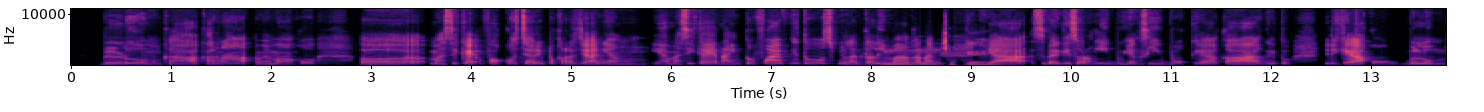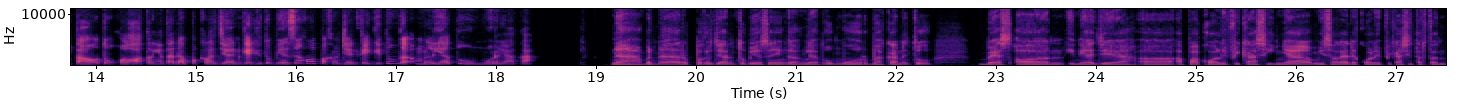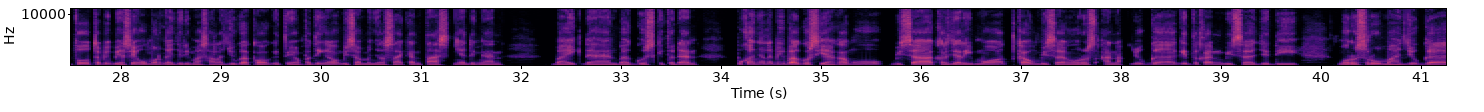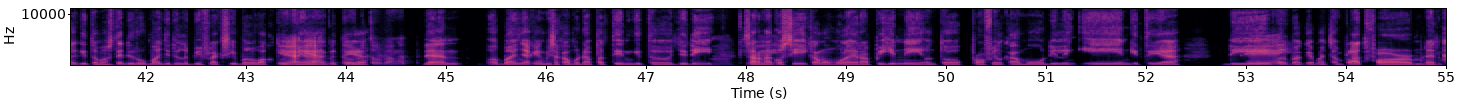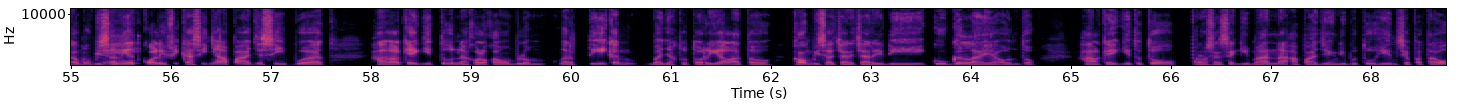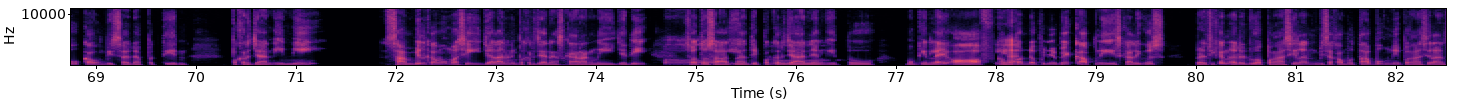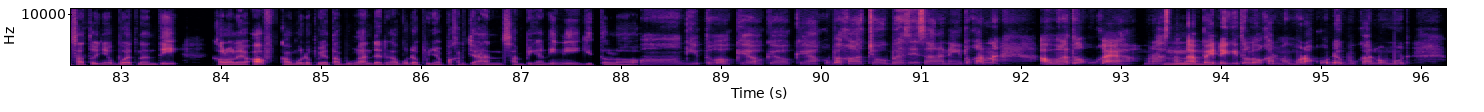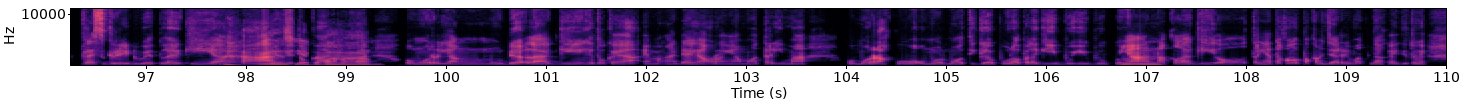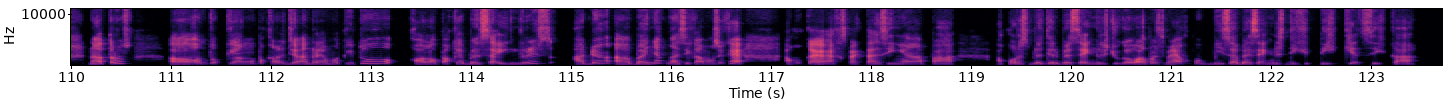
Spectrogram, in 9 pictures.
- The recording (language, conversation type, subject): Indonesian, advice, Bagaimana perasaan Anda setelah kehilangan pekerjaan dan takut menghadapi masa depan?
- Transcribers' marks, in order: in English: "nine-to-five"; tapping; in English: "based on"; in English: "task-nya"; in English: "layoff"; other background noise; in English: "backup"; in English: "layoff"; in English: "fresh graduate"; chuckle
